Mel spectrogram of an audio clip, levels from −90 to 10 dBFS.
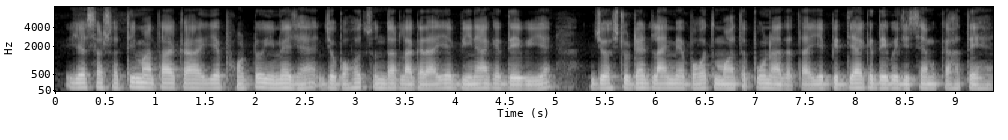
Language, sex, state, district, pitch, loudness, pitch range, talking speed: Hindi, male, Bihar, Muzaffarpur, 105 Hz, -17 LUFS, 100-110 Hz, 230 wpm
